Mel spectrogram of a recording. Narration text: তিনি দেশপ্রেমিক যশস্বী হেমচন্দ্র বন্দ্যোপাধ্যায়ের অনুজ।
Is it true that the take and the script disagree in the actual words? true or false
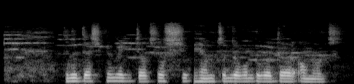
false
